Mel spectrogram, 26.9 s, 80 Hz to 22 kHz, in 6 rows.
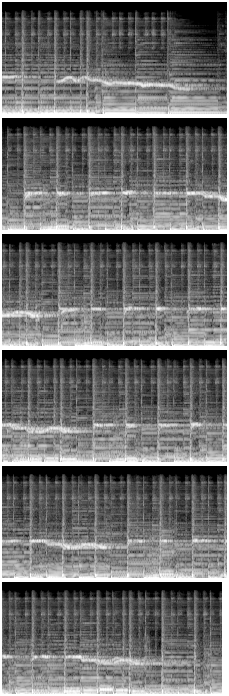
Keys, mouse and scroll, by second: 2.1 alt+click, 7.7 Return, 9.5 shift+Left, 10.4 Up, 11.2 Left, 13.4 Up, 16.1 Down, 16.4 Right, 21.5 click, 24.8 click.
